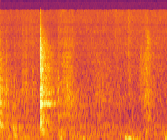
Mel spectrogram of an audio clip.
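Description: A serving utensil tossing pasta with meat sauce in a plastic Tupperware Stack Cooker casserole: a few light knocks against the bowl, one about half a second in and another near the end.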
